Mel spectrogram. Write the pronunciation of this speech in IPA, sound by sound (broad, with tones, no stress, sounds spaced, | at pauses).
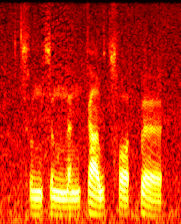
t͡sʰ ʊ˨˧ ŋ s ʊ˨ ŋ n̪ ɐ˨˥ ŋ k aː˨˥ w t͡sʰ ɔː˨˥ t̚ p œː˨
